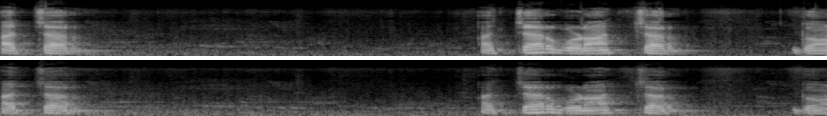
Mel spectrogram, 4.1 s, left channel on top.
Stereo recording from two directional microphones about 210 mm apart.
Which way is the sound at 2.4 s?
50° left (ahead or behind).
